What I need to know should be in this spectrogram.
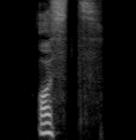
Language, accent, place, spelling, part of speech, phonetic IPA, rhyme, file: German, Germany, Berlin, Osts, noun, [ɔst͡s], -ɔst͡s, De-Osts.ogg
- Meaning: genitive singular of Ost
